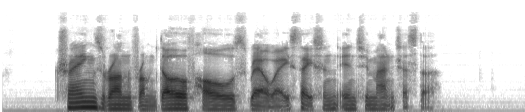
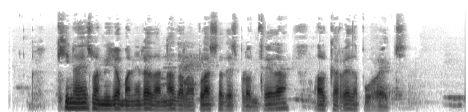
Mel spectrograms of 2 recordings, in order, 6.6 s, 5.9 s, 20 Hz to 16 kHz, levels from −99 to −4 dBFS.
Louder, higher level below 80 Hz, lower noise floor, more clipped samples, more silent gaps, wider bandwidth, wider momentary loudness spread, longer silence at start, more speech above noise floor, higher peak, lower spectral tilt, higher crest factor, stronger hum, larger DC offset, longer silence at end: second, -23 LUFS vs -20 LUFS; first, -44 dBFS vs -54 dBFS; first, -71 dBFS vs -49 dBFS; neither; neither; second, 7 kHz vs 10.5 kHz; first, 16 LU vs 10 LU; about the same, 0.7 s vs 0.75 s; first, 48 dB vs 29 dB; about the same, -4 dBFS vs -2 dBFS; first, -8 dB/octave vs -6 dB/octave; about the same, 20 dB vs 20 dB; neither; neither; first, 1.15 s vs 0.1 s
